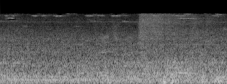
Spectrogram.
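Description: City transit bus driving past on the street, its engine a steady drone, with a hiss joining in about one and a half seconds in.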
